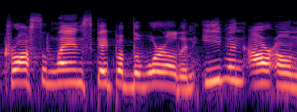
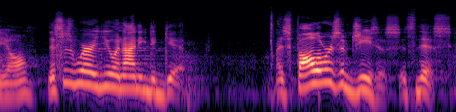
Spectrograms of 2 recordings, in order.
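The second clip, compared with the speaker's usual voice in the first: ordinary talk, nothing marked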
